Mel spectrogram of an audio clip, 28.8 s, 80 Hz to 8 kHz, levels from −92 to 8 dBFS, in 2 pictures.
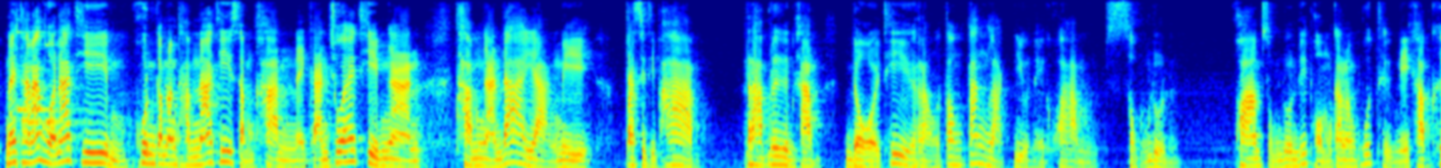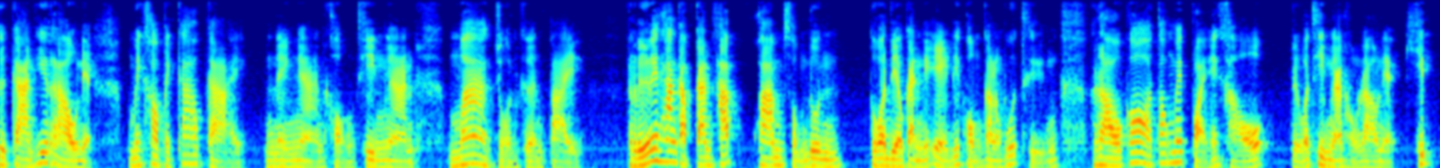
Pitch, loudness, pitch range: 125 Hz, -18 LUFS, 105-150 Hz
